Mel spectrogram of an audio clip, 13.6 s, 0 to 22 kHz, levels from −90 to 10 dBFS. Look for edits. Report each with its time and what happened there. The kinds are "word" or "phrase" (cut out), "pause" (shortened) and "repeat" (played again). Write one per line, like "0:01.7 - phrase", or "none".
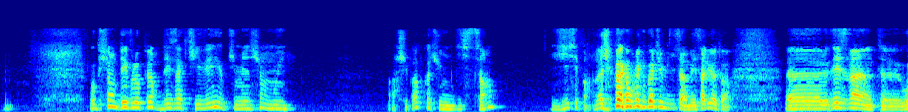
none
